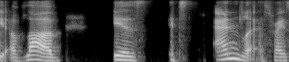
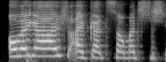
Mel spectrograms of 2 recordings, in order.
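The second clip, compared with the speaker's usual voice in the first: high, loud excited gush; 12 semitones higher, 4 dB louder than usual. Retold or imitated. On feeling wiser at midlife, an excited gush. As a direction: burst out with excitement. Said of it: "I'm like".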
